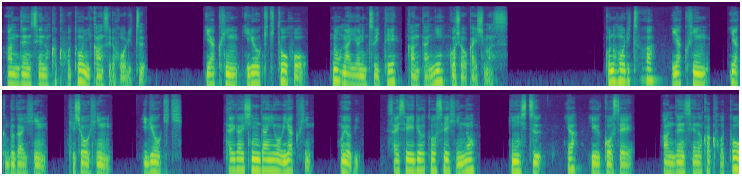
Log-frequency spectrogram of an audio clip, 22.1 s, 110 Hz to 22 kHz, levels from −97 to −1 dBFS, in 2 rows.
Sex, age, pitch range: male, 20-39, 110-140 Hz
